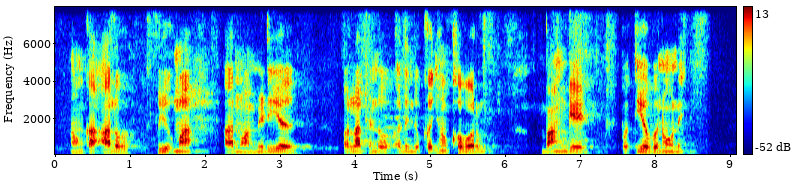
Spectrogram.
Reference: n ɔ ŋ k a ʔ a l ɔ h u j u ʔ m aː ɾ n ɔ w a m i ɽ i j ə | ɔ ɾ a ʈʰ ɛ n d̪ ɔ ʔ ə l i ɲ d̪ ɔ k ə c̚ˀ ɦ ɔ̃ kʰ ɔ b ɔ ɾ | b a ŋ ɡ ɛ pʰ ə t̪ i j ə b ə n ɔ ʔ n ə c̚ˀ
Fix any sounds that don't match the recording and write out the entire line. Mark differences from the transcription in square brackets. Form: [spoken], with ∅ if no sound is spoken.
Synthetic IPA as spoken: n ɔ ŋ k a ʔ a l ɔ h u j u ʔ m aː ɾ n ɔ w a m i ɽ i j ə | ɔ [l] a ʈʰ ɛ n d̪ ɔ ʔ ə l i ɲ d̪ ɔ k ə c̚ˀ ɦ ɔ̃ kʰ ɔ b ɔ ɾ | b a ŋ ɡ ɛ [p] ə t̪ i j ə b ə n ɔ ʔ n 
